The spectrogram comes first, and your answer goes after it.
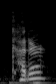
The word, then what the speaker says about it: Qatar: As he says it, cutter. Cutter. Is that how Americans say it?Qudder. Like cutter.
